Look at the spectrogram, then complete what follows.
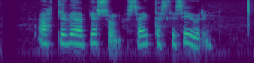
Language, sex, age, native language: Icelandic, female, 20-29, Icelandic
